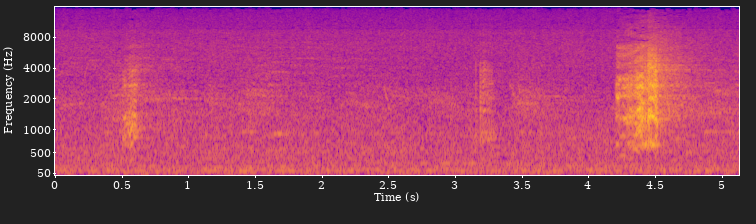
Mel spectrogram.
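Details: At Wuppertal Zoo, a blue-and-yellow macaw (Ara ararauna) housed with an Ara hybrid gives three harsh, raspy squawks a second or two apart, the last longest and loudest, over a steady background hum.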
